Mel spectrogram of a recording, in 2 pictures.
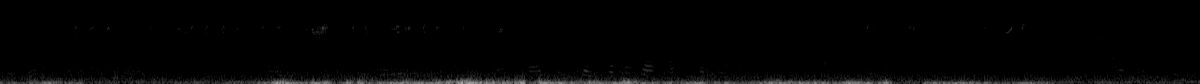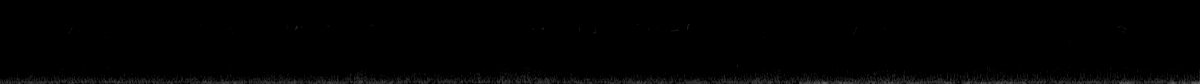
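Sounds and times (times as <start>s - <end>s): small birds chirping: 0.0s - 16.0s, 17.2s - 24.0s
low steady outdoor rumble: 0.0s - 24.0s.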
